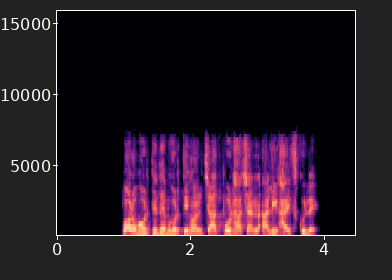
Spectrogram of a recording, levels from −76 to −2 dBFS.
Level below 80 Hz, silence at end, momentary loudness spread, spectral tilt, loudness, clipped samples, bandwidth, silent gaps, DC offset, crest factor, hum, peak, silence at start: -62 dBFS; 0.6 s; 5 LU; -3.5 dB/octave; -14 LUFS; under 0.1%; 7.6 kHz; none; under 0.1%; 14 dB; none; -2 dBFS; 1 s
